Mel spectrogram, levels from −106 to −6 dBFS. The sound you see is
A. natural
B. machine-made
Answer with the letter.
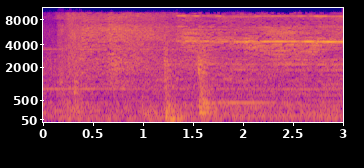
A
